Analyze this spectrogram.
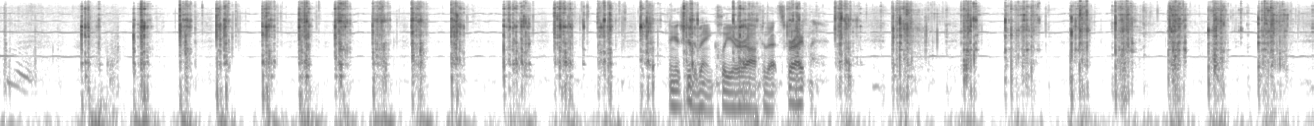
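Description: A pick strikes hard soil again and again.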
